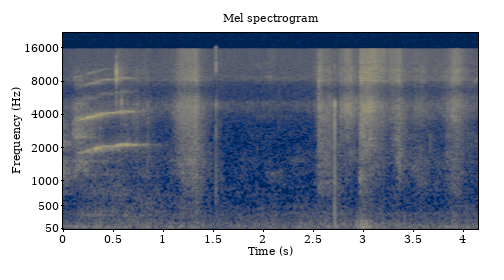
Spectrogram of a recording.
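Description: Near silence: room tone, with a faint short squeak that glides up and levels off in the first second, then a few soft clicks.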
